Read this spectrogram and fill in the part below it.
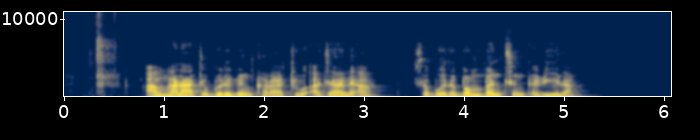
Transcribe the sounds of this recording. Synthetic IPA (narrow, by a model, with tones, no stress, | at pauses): ʔa̰˦ŋɦa˦naː˨ta˨ɡʷʊ˦ɽbɪ˨ŋkɐ˨ɾaː˨tuː˦ʔa̰˨d͡ʒaː˦mɪ̰˦ʔa̰ː˨ | sɐ˦boː˨da˨bɐ˦mbɐ˦nt͡ʃɪ˨ŋkʼɐ˨biː˦laː˨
